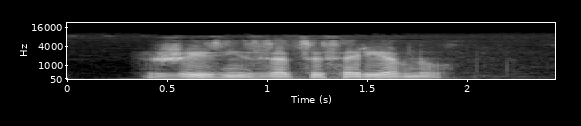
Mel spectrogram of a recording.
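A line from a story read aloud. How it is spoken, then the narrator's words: Young boy's firm voice. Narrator (Russian): произнес твердым голосом юный барабанщик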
